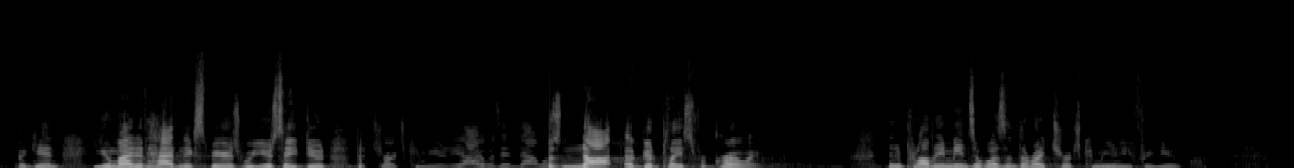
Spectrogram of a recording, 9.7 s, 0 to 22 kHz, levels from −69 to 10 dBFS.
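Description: From 2.71 s to 4.12 s, right after "where you say dude" and ending before "not a good place", the speech drops by about 23 dB for roughly 1.4 s, leaving only a faint copy. The likely cause is one channel inverted: summed to mono, the shared centre cancels, leaving only the small difference between channels. Unlike a plain gain dip or dropout, the residue is what differs between the channels.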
